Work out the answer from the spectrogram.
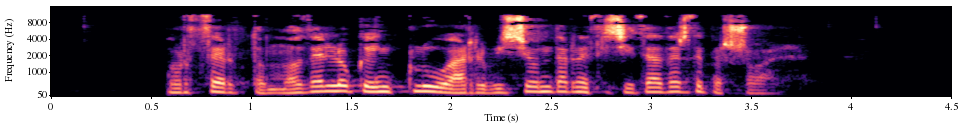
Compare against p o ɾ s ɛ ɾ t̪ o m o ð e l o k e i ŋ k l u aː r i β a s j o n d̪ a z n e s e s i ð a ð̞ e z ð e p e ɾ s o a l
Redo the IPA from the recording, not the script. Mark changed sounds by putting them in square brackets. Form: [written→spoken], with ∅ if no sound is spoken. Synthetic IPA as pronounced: p o ɾ [s→θ] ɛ ɾ t̪ o m o ð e l o k e i ŋ k l u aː r [i→e] β [a→i] s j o n d̪ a z n e [s→θ] e s i ð a ð̞ e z ð e p e ɾ s o a l

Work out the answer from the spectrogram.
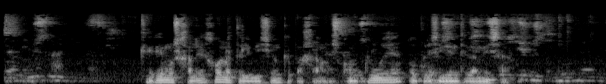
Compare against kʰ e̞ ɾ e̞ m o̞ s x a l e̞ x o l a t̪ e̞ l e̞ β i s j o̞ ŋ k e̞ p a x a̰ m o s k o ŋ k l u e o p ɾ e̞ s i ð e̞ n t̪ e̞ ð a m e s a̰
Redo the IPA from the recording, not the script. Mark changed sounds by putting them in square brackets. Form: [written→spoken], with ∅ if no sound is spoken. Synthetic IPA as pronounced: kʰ e̞ ɾ e̞ m o̞ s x a l e̞ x o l a t̪ e̞ l e̞ β i s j o̞ ŋ k e̞ p a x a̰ m o s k o ŋ k l u e o p ɾ e̞ s i ð e̞ n t̪ e̞ ð a m e s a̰

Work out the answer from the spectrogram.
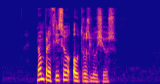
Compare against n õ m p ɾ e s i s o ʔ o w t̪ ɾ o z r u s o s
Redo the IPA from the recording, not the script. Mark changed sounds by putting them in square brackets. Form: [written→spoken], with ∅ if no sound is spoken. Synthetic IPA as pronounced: n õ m p ɾ e [s→θ] i s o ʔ o w t̪ ɾ o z [r→l] u [s→ʃ] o s

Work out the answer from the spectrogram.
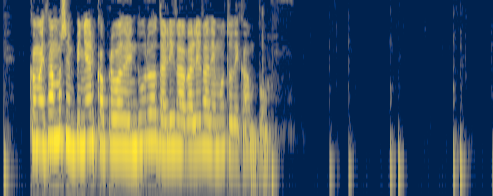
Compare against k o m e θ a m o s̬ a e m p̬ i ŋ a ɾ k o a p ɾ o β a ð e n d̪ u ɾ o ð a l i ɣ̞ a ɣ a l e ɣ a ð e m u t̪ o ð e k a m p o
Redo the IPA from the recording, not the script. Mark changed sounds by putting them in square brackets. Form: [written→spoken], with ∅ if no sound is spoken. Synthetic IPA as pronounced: k o m e θ a m o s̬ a e m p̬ i [ŋ→ɲ] a ɾ k o a p ɾ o β a ð e n d̪ u ɾ o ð a l i ɣ̞ a ɣ a l e ɣ a ð e m [u→o] t̪ o ð e k a m p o

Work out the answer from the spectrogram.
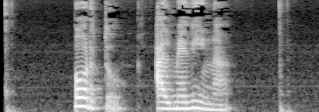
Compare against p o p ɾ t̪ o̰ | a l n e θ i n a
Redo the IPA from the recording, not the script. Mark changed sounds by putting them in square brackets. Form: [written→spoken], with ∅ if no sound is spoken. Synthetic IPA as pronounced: p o [p→∅] ɾ t̪ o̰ | a l [n→m] e [θ→ð] i n a

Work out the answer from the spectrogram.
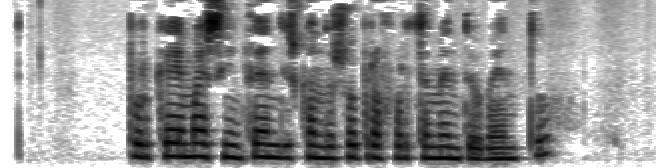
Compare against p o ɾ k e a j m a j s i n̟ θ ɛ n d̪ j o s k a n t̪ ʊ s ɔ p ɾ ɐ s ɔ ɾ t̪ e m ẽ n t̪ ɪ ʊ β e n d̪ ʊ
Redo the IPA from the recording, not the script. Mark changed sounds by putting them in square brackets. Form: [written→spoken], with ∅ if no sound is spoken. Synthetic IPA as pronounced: p o ɾ k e a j m a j s i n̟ θ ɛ n d̪ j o s k a n [t̪→d̪] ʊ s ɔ p ɾ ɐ [s→f] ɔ ɾ t̪ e m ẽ n t̪ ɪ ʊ β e n [d̪→t̪] ʊ

